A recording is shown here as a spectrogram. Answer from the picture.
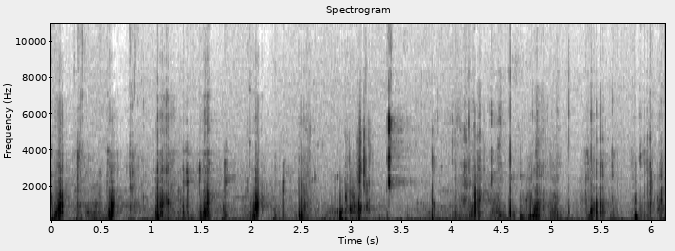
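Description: Close-miked chewing of soft dumplings dipped in sauce: wet mouth smacks and bites, about two a second.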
